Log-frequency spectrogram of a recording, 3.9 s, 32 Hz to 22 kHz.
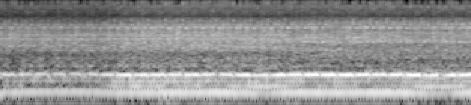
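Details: Audi RS3 DAZA engine after a rebuild with new hydraulic lifters, which were soft and noisy on first start and are now quiet: a steady even low hum with a smooth beat and no top-end ticking. Clean, normal idle.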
